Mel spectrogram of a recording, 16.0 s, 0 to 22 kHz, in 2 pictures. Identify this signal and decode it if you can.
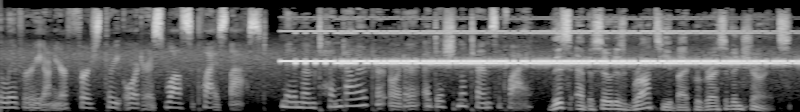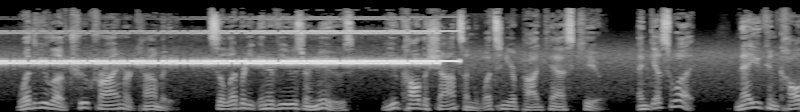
RTTY (75 baud, 170 Hz shift), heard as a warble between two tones, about 2250 Hz centre, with speech in English. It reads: MANAGER GARY PETERS SIGNED TWO PLAYERS BEFORE THE CLOSE OF THE SUMMER TRANSFER WINDOW.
